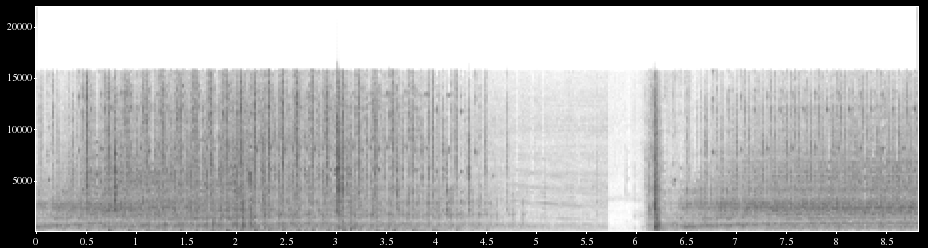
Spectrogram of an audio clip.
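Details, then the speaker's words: Allis-Chalmers track loader sitting many years, first run after refilling antifreeze: uneven rapid firing about three beats a second fades and stalls, then a clunk on restart; it is smoking so it gets fuel, cause of stalling unknown. "what are we out of fuel what the heck I don't know why it's not running now it's like it wants to go"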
